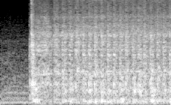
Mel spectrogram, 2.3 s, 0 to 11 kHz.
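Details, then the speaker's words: Ford F550 7.3L Powerstroke diesel after new injectors and glow plugs, weak batteries that sat for months, jump-charger on 200 A start: fast, even starter churn without dragging, ignition off, refilling drained high-pressure oil system; normal cranking speed. "way better way way way way way better now right now I don't have the ignition key turned on I'm not trying to start it"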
